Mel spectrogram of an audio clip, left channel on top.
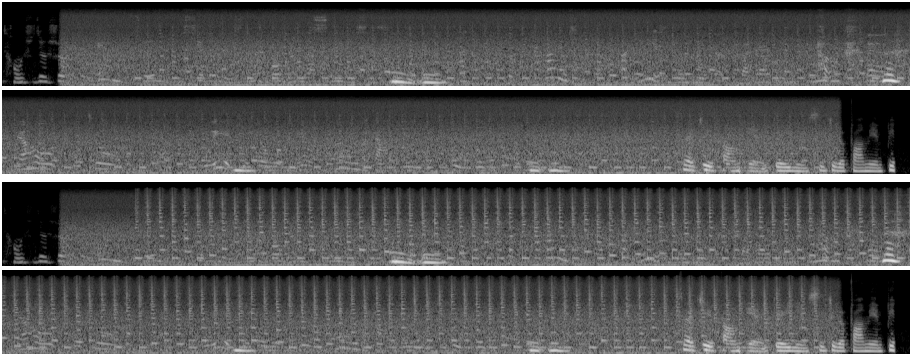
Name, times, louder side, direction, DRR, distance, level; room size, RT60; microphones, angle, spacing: voice 1, 0.0-4.0 4.5-5.2 5.4-10.3 10.6-14.3 14.7-14.9 16.1-16.7, left 2 dB, 60° left, 5.7 m, -36 dB
sound 1, 0.6-17.5, left 1 dB, 5° left, 1.7 m, -30 dB
sound 2, 1.3-17.3, right 7 dB, 65° right, 1.7 m, -31 dB
voice 2, 3.9-4.5 8.8-9.1 11.4-11.6 14.3-14.8 15.8-18.0, right 2 dB, 20° right, 0.5 m, -19 dB
head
